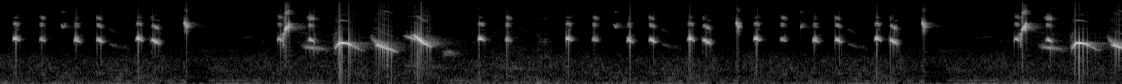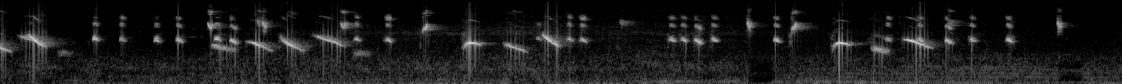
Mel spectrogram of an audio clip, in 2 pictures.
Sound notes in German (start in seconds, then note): 0.0 trinca ferro cantando; 11.4 trinca ferro cantando; 13.4 trinca ferro cantando; 15.4 trinca ferro cantando; 17.4 trinca ferro cantando; 19.4 trinca ferro cantando; 21.4 trinca ferro cantando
